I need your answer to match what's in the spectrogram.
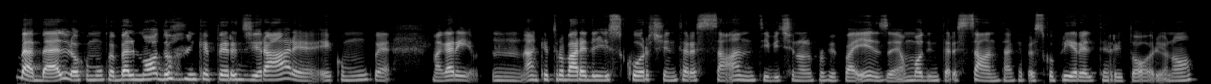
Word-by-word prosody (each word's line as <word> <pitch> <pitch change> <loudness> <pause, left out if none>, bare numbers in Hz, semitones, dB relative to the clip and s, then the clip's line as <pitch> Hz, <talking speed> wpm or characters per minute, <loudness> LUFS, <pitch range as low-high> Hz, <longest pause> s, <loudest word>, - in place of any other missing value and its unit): Beh 310 - +7
bello. 195 +4 +5
Comunque 210 0 -2
bel 215 +1 +6
modo 235 +2 +4
anche 235 -2 -1
per 220 -1 +4
girare 210 -2 +2
e 185 - -4
comunque 200 0 -6 0.4
magari, 195 +3 +2 0.2
mhmm, 185 -2 -9
anche 210 +2 0
trovare 205 -2 +5
degli 200 0 -1
scorci 210 -2 -2
interessanti 195 0 -3
vicino 175 0 -6
al 175 +1 -7
proprio 185 -2 -8
paese. 175 -1 -1
È - - -3
un 185 - -6
modo 190 -1 -2
interessante 180 -2 -4
anche 180 +2 -9
per - - -6
scoprire 185 0 -1
il 175 - -4
territorio, 175 -2 -7
no? 190 +6 -6
200 Hz, 155 wpm, -24 LUFS, 180-215 Hz, 0.4 s, Beh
